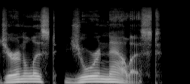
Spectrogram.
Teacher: stress the first syllable in journalist juralist, not jur nist.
